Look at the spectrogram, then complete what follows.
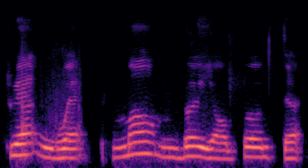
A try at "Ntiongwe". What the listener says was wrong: Ce n'est pas un tué, je dis que c'est un tio. Ntiongwe. Oui, Ntiongwe. Dis seulement Ntiongwe. Le mot c'est Ntiongwe.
